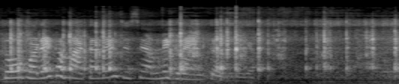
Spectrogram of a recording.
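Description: A thick paste plops from a jar into a hot pan.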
